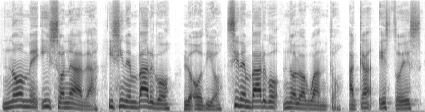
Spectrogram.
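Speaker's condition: No condition

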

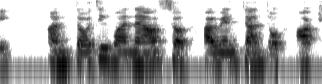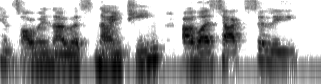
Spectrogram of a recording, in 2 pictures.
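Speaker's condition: Cerebral palsy; affects speech and coordination

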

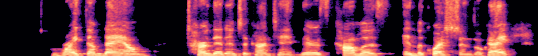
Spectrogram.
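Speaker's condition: No condition

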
